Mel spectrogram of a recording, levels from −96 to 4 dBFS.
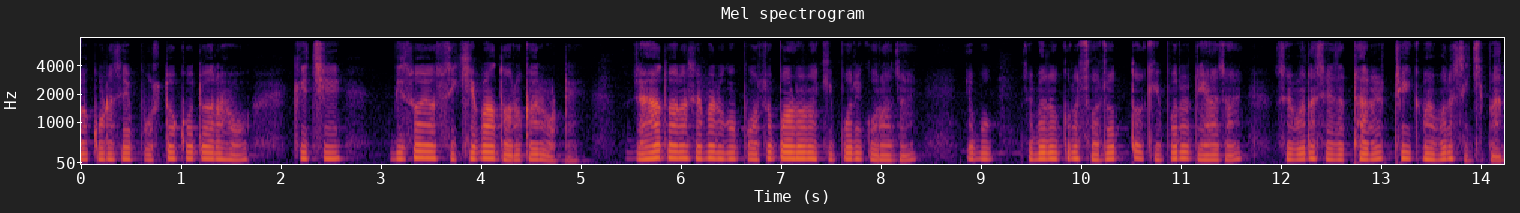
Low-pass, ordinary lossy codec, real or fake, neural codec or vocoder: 7.2 kHz; none; real; none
